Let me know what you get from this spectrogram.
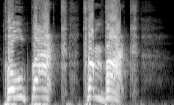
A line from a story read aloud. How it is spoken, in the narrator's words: Kirk pounded on the frame of the screen and shouted to the unhearing men below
